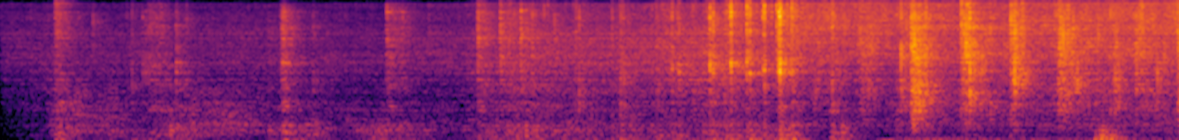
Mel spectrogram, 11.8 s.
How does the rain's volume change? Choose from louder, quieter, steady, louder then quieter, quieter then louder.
steady.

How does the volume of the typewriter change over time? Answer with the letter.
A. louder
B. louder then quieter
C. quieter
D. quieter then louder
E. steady
A.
